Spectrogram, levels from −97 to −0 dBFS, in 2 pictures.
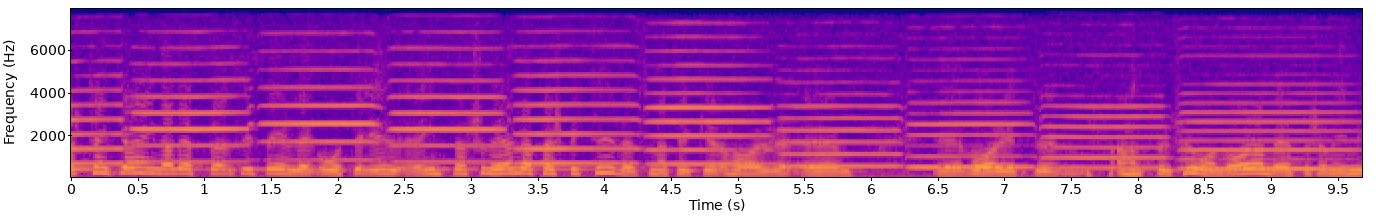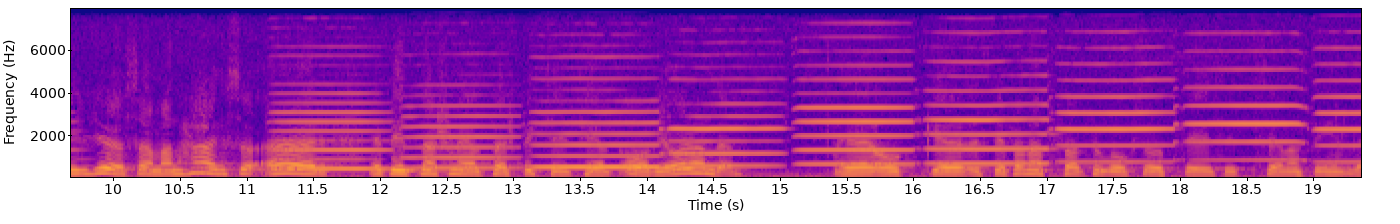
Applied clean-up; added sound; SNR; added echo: none; Bowed string instrument; 2 dB; none.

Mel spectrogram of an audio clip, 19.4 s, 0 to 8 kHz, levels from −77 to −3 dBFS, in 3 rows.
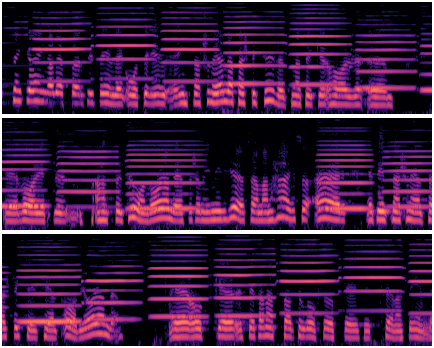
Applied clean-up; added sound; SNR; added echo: classical method spectral subtraction.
